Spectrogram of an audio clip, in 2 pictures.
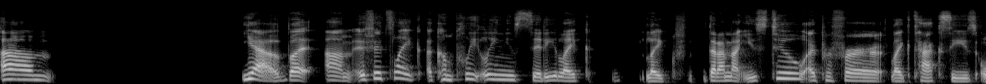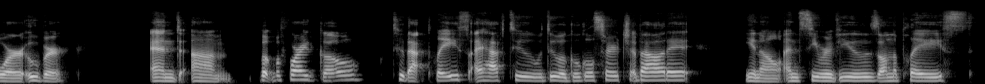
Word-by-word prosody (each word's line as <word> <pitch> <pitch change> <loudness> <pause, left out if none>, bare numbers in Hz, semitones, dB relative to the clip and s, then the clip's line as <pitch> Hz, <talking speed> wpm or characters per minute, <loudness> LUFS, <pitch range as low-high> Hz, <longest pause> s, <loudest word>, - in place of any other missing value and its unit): Um 220 -3 +3 1.9
Yeah, 235 -10 +5
but, 200 +2 +2
um, 185 -4 0
if 220 +3 -2
it's 275 +1 -1
like 245 -7 -2
a 195 - -3
completely 230 +2 -3
new 215 -2 -1
city, 190 -3 -2
like 160 -3 -2 0.5
like 145 -1 -1 0.3
that 180 - +4
I'm 170 +1 +3
not 165 -2 0
used 165 +4 -5
to, 270 -2 +1
I - - +1
prefer, 170 -3 0
like, 150 -1 0
taxis 150 -3 -2
or 145 -2 +4
Uber, 180 -3 +2 0.8
and 160 -1 +4
um 150 -4 0 0.3
but 195 - +2
before 210 +2 +2
I 215 0 +1
go 200 +4 -3 0.3
to 215 - -1
that - - +3
place, 195 +4 0
I - - +3
have 175 0 +2
to 180 -5 -1
do 185 +2 +1
a 165 - +1
Google 170 +3 -3
search 195 +1 -2
about 195 0 +3
it, 195 +7 +1 0.5
you 165 - 0
know, 140 -2 -1
and 160 0 0
see 180 +3 0
reviews 170 +1 +2
on 155 +2 +2
the 165 - -2
place, 165 +1 -1
180 Hz, 150 wpm, -23 LUFS, 165-205 Hz, 1.9 s, Yeah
